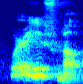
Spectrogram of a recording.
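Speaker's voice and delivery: high-pitched imitation of a curious local; acted-out local's query; mock nosy questioning. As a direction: put on a high, prying voice. Locals question his origin.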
